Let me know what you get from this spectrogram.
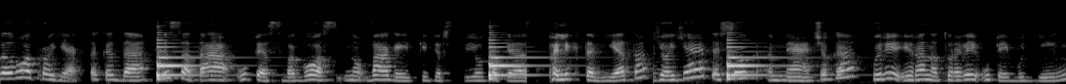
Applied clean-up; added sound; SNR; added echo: none; Bowed string instrument; -2 dB; none.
